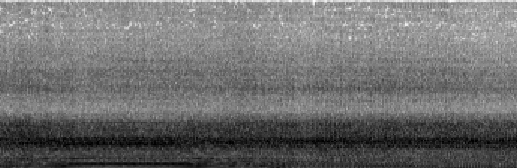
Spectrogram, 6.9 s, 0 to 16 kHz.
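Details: 2007 Kawasaki Ninja 250 with 2,700 miles, sat for a while and needed a jump start and fresh gas after the old fuel was siphoned; the small twin's idle wavers and hunts up and down instead of holding steady. Rough idle, cause not pinned down.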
